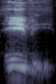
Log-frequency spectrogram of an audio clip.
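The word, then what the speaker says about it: Ewy: is kind of tricky it's actually pronounced av but it's spelled e w y but the pronunciation is like the two letters an a and a v a v it's really weird well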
